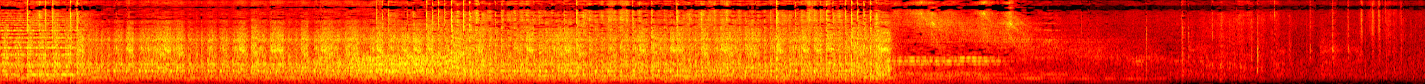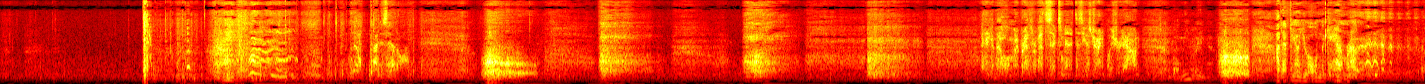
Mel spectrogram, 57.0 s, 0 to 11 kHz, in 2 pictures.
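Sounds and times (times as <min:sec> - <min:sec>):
man breathing heavily: 0:36.8 - 0:48.2, 0:51.3 - 0:52.0, 0:52.7 - 0:54.1.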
